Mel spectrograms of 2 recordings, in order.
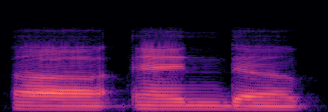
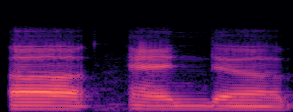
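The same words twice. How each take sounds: The two takes are said the same way.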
